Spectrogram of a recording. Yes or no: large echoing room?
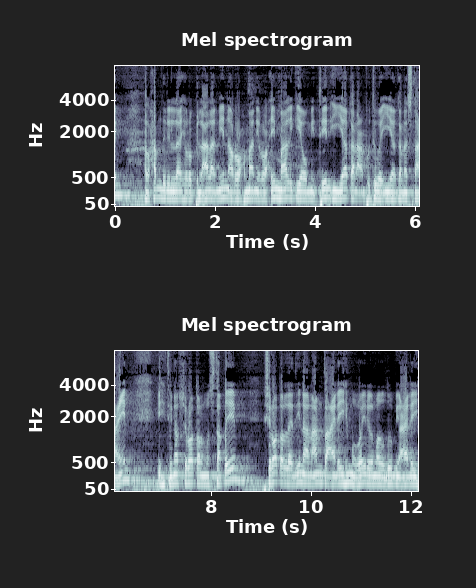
yes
